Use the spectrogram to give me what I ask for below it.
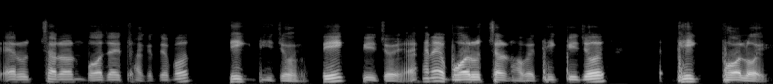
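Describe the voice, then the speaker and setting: A man tutoring a grammar lesson, reading rules aloud and slowly repeating each example word. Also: medium pitch, clear, resonant tone, no room sound, highs cut off. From Bangladesh.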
